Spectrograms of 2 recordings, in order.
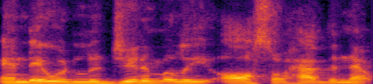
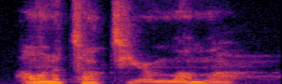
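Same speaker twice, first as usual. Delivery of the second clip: very quiet, sinister, menacing mob boss voice; 2 semitones lower, 10 dB quieter than usual. Quoting a man talking to someone in front of a crowd, sinister mob boss voice. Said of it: "turning into like this sinister mob boss".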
